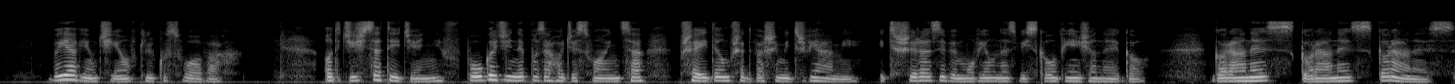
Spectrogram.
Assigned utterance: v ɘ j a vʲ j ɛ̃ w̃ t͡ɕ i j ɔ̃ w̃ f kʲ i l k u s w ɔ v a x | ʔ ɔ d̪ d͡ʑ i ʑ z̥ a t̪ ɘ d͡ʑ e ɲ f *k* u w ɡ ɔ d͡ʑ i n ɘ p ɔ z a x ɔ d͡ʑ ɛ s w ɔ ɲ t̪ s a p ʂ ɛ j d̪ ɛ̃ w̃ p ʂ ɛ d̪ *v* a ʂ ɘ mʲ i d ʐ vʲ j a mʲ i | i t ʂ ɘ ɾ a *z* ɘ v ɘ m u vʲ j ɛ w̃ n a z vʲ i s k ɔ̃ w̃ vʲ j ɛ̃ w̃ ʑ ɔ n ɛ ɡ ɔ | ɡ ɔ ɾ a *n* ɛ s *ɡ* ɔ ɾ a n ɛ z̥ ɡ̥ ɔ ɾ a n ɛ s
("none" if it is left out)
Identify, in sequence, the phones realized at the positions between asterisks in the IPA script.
p, v, z, n, ɡ

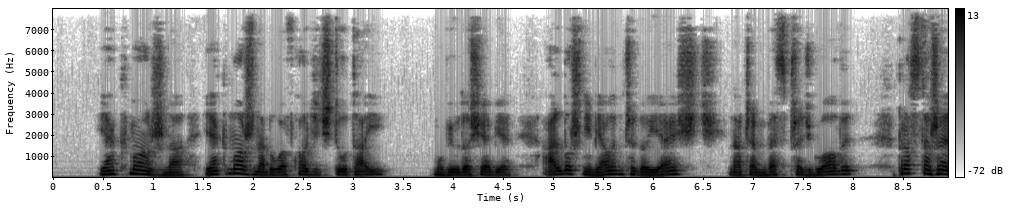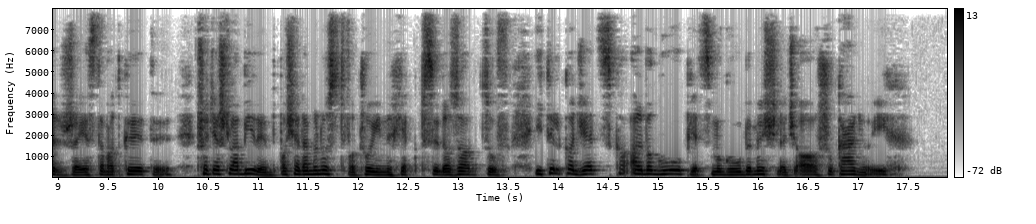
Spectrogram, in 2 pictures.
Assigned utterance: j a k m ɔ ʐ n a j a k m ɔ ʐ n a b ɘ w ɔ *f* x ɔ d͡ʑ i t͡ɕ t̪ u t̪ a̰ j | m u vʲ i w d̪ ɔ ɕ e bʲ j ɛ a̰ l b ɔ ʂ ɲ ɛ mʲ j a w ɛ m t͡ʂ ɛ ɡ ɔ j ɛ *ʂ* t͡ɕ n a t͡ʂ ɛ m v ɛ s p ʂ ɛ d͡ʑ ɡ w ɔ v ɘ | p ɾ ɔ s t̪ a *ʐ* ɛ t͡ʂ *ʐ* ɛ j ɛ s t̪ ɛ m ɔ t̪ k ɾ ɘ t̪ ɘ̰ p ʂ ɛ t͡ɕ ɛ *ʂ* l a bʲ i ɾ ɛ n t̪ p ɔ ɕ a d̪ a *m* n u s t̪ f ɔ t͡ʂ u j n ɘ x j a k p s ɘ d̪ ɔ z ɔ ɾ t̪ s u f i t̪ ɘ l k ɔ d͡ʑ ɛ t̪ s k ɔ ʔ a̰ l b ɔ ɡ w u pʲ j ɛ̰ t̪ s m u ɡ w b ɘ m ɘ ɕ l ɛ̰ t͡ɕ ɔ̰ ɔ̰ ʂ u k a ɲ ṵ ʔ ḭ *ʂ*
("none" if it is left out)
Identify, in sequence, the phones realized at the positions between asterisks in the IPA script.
f, ɕ, ʐ, ʐ, ʂ, m, x

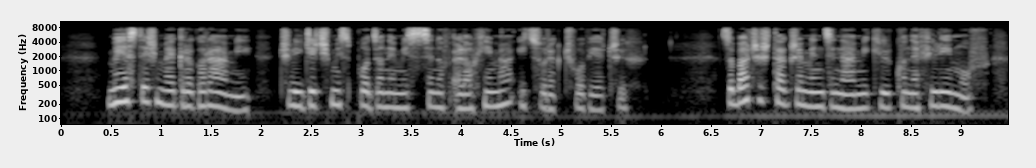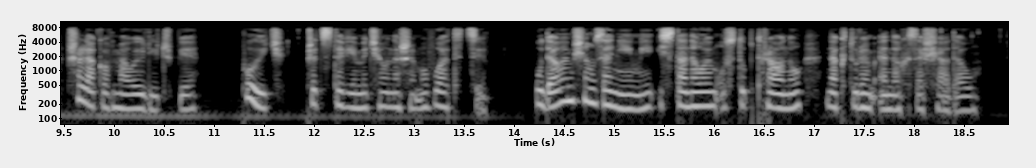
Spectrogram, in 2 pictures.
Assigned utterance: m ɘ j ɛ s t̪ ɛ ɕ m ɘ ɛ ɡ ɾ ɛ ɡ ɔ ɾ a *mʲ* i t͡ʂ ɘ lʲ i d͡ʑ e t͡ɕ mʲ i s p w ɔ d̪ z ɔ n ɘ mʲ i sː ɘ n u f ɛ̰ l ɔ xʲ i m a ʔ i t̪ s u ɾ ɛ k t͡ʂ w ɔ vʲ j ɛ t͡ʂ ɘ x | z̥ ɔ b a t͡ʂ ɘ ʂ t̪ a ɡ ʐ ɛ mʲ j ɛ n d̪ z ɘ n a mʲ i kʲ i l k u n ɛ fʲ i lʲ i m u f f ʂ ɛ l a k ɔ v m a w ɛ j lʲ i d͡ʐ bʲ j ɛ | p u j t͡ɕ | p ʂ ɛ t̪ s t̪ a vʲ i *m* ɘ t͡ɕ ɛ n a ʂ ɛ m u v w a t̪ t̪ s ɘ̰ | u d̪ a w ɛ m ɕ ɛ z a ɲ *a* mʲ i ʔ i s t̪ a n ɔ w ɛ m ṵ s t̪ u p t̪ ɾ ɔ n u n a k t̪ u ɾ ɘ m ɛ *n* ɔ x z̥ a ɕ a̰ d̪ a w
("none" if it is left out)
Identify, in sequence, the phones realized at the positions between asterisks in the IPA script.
mʲ, m, i, n

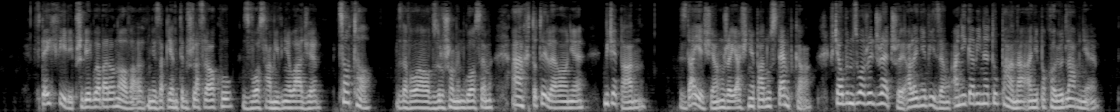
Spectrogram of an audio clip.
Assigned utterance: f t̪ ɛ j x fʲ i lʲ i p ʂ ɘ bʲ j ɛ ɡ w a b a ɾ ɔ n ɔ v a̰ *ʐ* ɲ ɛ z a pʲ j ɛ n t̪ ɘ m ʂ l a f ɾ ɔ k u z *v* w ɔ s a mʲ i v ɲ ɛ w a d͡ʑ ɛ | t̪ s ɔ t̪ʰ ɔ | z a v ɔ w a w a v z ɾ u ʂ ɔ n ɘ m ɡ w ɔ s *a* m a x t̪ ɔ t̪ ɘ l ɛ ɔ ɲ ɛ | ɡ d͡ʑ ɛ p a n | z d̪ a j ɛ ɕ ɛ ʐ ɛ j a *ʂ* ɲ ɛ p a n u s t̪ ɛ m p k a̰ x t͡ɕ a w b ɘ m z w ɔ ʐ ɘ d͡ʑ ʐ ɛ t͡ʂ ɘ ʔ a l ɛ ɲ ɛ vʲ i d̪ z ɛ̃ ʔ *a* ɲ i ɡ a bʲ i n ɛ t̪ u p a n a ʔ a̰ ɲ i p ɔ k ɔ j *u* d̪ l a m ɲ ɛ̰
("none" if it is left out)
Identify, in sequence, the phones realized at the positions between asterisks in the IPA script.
v, v, ɛ, ɕ, a, u

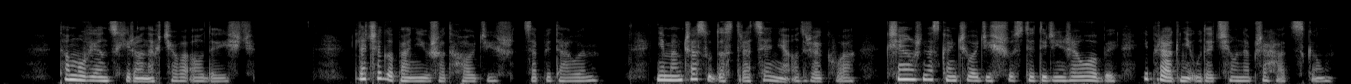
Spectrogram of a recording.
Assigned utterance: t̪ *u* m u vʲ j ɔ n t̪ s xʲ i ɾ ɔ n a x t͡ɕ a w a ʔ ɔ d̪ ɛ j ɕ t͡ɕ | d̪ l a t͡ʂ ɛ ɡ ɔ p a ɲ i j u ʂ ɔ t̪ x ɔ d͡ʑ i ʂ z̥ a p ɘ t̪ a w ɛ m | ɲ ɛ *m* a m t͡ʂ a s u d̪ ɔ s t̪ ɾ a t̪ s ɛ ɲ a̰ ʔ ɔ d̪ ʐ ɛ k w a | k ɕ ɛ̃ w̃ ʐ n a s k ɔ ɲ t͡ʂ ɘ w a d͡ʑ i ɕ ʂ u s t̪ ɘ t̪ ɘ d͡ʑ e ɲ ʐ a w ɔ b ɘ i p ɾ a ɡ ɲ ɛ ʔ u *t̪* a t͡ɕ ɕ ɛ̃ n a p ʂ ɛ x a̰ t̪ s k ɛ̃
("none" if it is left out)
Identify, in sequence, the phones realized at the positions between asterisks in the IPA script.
ɔ, m, d̪

